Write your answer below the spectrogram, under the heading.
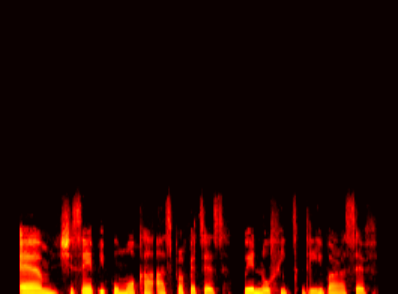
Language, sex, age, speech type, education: Nigerian Pidgin, female, 15-29, spontaneous, tertiary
